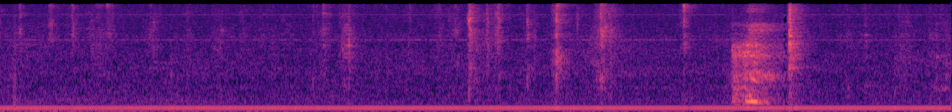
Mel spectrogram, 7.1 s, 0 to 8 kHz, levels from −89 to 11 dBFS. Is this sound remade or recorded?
recorded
